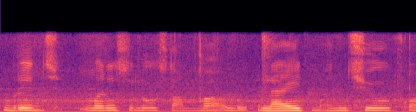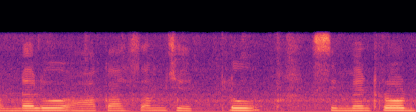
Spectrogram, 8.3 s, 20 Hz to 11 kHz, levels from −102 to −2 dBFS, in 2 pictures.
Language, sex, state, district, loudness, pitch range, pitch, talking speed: Telugu, female, Andhra Pradesh, Srikakulam, -25 LUFS, 215-230 Hz, 225 Hz, 80 wpm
